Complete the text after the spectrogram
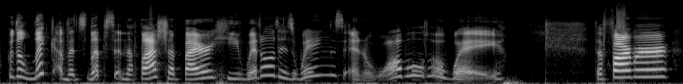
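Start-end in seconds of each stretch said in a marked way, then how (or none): none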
